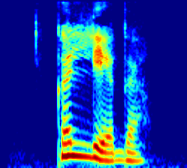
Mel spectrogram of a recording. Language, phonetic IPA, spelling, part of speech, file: Russian, [kɐˈlʲeɡə], коллега, noun, Ru-коллега.ogg
- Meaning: colleague (fellow member of a profession)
